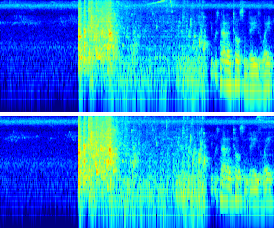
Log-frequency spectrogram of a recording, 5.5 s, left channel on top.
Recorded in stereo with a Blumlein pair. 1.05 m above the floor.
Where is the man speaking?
15° left, 0.6 m.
